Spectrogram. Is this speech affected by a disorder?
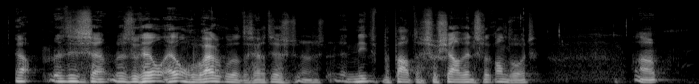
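Yes: Parkinson's disease; progressive incurable Parkinson's disease.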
